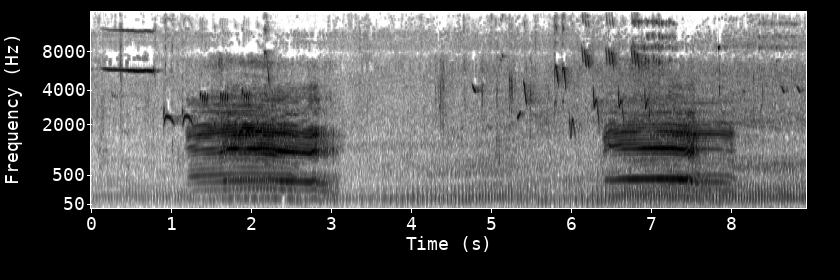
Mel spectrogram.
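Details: A cow in a village herd being walked gives two long, rich moos, each about two seconds long, with a pause between them.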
